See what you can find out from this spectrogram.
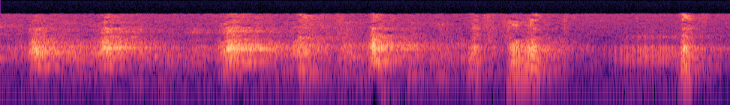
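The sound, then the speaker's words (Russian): A dog, Sharik, barks about six times in sharp, loud bursts at an uneven pace, with short gaps between them and no voices. “Кот и собака помогут нам.”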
